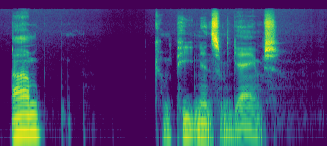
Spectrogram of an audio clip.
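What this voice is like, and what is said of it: Speaks more quietly. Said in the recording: “lower my voice a little bit”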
